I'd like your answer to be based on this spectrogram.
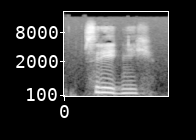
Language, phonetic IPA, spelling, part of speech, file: Russian, [ˈsrʲedʲnʲɪj], средний, adjective, Ru-средний.ogg
- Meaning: 1. middle 2. medium 3. central 4. average 5. mean 6. neuter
